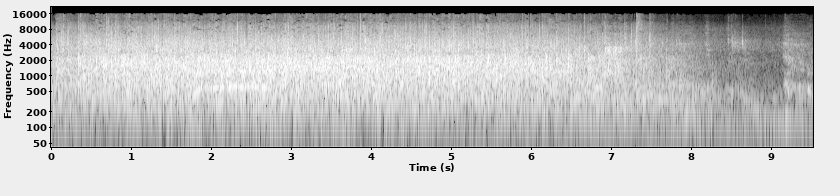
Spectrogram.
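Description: An audience applauds in a large hall and the clapping dies away.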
